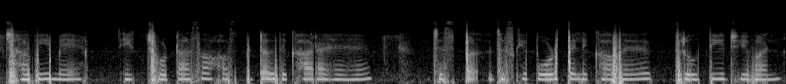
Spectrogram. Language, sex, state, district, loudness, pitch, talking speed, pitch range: Hindi, female, Bihar, Begusarai, -23 LUFS, 235 Hz, 120 wpm, 230-250 Hz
